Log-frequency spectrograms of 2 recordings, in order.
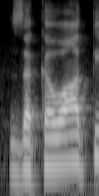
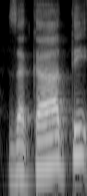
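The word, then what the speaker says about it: الزَّكَاةِ: എന്ന് എഴുതിയെടുത്തും കാണാൻ പറ്റും സക്കവാത്തി എന്നല്ല അത് അവിടെ സക്ക എന്നുള്ളതിനെ നീട്ടാൻ വേണ്ടിയിട്ട് വാവാണ് കൊടുത്തിട്ടുള്ളത് അതിന്റെ മുകളിലാണ് അലിഫ് കൊടുത്തിട്ടുള്ളത് അപ്പോ അവിടെ സക്കാത്തി എന്നാണ് ഓതേണ്ടത് അവിടെ ഒരു ചില മുസ്ഫുകളിൽ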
